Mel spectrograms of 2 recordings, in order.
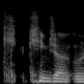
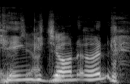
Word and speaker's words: Kim Jong Un: What if Kim Jong Un had just one favorite? King Jong Un. That was just a mispronunciation.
